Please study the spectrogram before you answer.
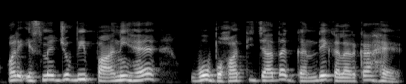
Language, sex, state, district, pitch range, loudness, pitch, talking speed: Hindi, male, Uttar Pradesh, Lalitpur, 165-210 Hz, -16 LUFS, 190 Hz, 205 wpm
